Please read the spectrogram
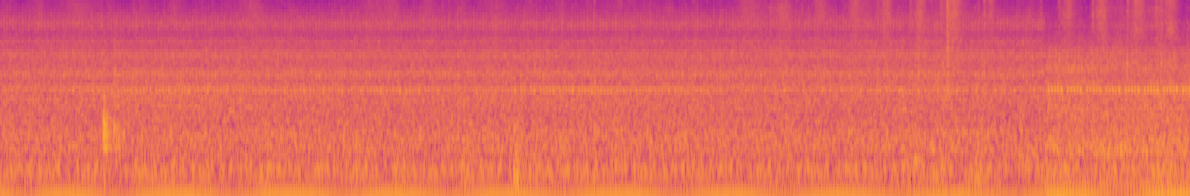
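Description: Scania fire engine's diesel engine idling steadily. About thirteen seconds in, a steady high whine joins it, along with scraping strokes.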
